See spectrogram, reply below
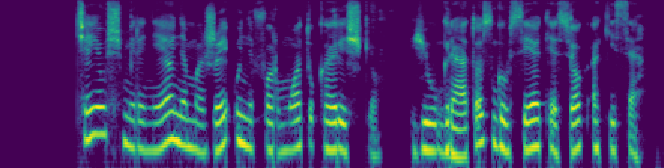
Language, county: Lithuanian, Panevėžys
